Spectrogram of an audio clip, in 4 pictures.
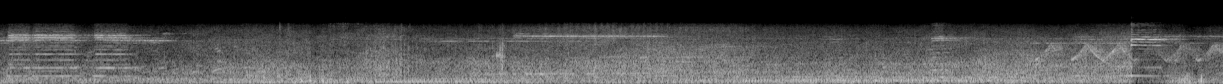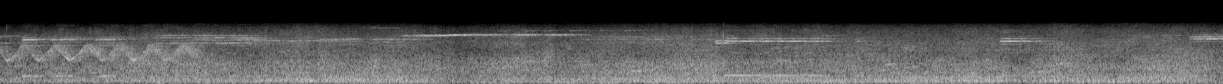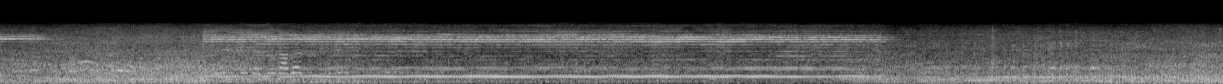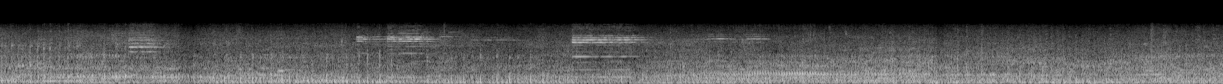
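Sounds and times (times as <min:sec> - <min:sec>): street traffic: 0:00.0 - 0:48.9
emergency siren sweeping: 0:10.3 - 0:14.4
car horn beeps: 0:10.4 - 0:16.6, 0:42.4 - 0:44.4
vehicle running: 0:33.6 - 0:42.4.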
